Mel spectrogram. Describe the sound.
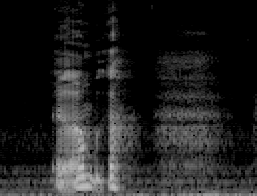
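A single loud yawn: a voiced, drawn-out breathy stretch that ends in a short exhale, followed by quiet room tone.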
